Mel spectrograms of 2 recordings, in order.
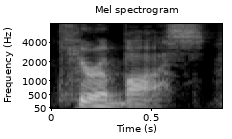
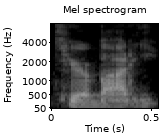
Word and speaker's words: Kiribati: but it's actually pronounced kiribas so uh in the spelling system that's used in kiribas they use a TI to represent the S sound for reasons that are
